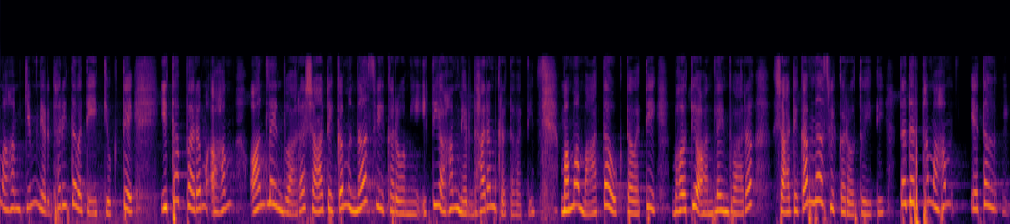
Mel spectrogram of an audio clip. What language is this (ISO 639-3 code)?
san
